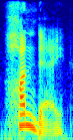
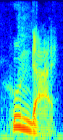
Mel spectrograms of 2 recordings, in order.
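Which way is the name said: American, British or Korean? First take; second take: American; Korean. First: It is said the American way. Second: It is said the Korean way. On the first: "Americans say Hyundai" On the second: "Koreans say Hyundai"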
